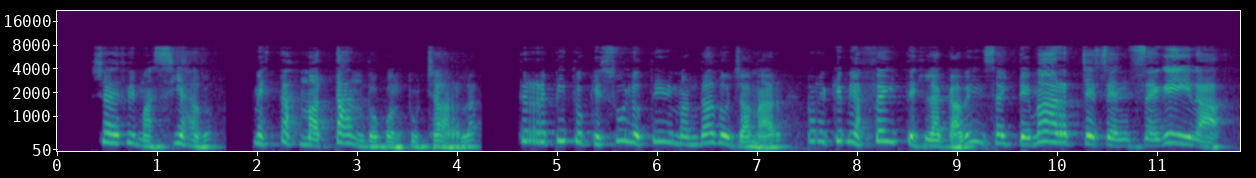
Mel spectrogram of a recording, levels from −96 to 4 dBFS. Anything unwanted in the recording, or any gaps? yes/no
no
